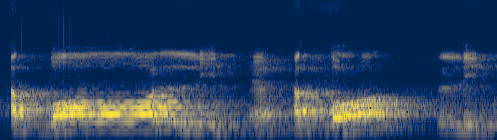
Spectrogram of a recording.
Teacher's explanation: Maka huruf dhad dipanjangkan dulu enam harakat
